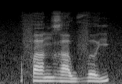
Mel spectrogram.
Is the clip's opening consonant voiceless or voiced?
voiceless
